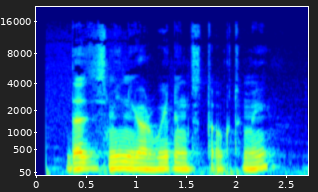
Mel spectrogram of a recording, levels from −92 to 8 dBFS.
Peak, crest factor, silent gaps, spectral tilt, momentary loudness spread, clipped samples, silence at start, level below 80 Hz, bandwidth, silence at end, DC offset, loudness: -12 dBFS; 18 dB; none; -7 dB/octave; 9 LU; under 0.1%; 0.1 s; -54 dBFS; 15.5 kHz; 0.35 s; under 0.1%; -30 LUFS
